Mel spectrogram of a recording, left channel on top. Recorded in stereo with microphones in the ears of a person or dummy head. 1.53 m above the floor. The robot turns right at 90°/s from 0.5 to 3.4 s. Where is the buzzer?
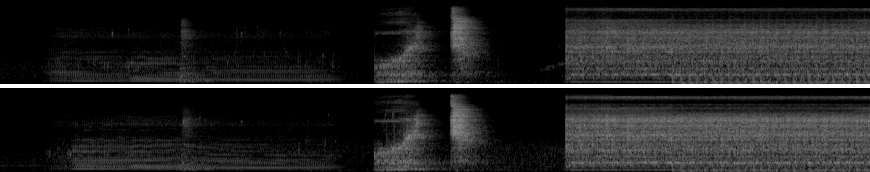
5° right (ahead or behind), 0.5 m.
